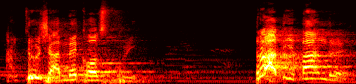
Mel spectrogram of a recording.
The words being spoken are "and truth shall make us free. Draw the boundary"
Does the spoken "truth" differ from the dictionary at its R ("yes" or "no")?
yes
